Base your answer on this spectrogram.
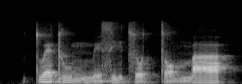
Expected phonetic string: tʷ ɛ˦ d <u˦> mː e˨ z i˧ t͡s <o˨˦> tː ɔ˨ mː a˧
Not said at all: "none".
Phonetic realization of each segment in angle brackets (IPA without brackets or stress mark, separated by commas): u˧, o˧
